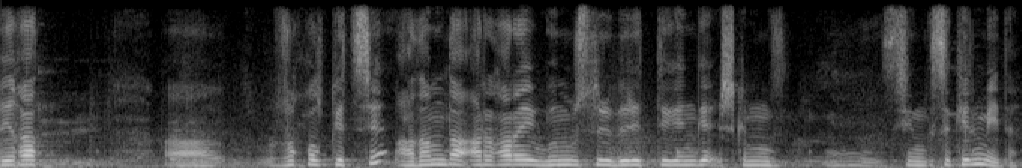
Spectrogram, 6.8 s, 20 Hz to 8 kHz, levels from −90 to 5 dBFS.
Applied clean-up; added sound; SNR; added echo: none; none; none; none.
